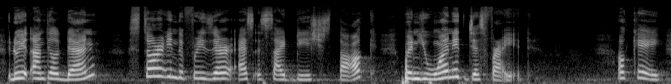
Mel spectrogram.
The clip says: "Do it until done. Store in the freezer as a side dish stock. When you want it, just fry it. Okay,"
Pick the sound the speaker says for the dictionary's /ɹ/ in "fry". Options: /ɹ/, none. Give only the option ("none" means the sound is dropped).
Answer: /ɹ/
